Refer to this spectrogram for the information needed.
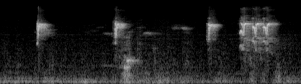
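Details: Bar-winged prinia lure sound meant to make a bird sing: a few sharp, high chip notes spaced under a second apart, ending in a brief buzzy stuttering burst, with faint softer whistles between and quiet low background noise.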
